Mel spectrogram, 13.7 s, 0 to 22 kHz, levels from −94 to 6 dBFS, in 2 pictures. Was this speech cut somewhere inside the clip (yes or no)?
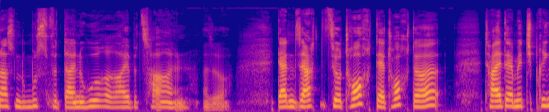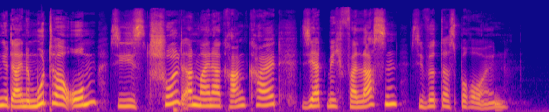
no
